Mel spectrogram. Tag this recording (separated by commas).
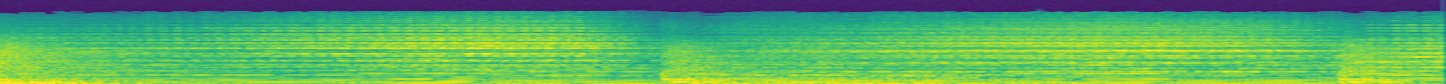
Scary music, Music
